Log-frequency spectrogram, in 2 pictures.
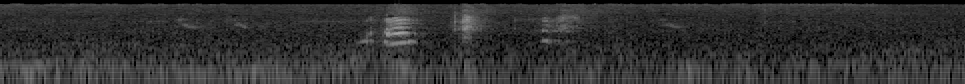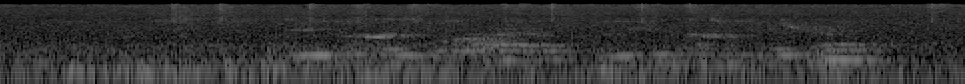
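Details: A Siamese cat chatters at birds: two sharp clicky chirps, then soft, wavering little murmurs over a faint background hum.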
